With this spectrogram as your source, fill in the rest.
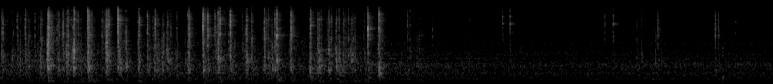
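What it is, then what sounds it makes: Plastic computer keyboard. Long nails type on a pink plastic computer keyboard with white keys, first with two hands and then with one. A dense run of quick, bright, dry clicks fills the first four seconds, then thins to sparse, scattered taps over a quiet background.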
